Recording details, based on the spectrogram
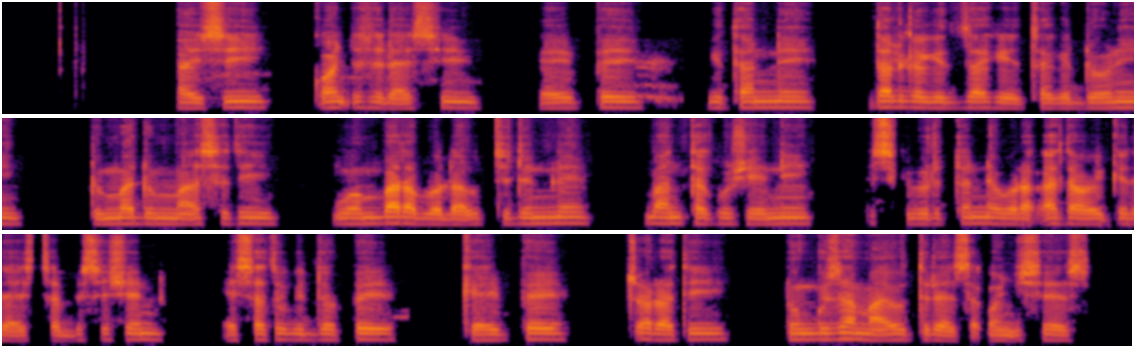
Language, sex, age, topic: Gamo, male, 18-24, government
